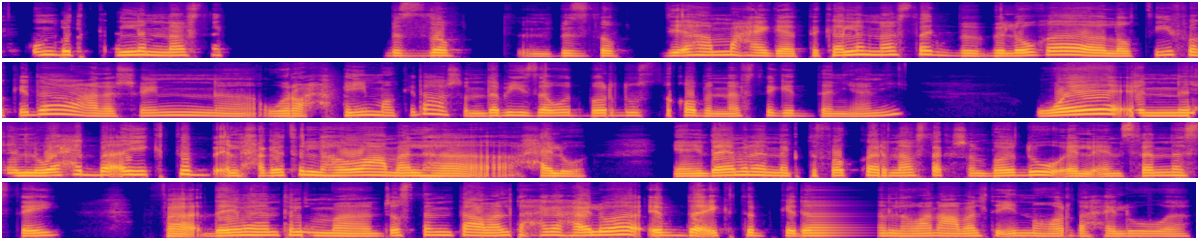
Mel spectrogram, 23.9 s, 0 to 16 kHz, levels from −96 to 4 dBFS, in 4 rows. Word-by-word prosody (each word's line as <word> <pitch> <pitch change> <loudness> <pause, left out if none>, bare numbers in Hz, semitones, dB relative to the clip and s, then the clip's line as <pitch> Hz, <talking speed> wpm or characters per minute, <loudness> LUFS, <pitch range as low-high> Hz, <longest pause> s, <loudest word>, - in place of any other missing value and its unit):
تكون 225 +2 -4
بتكلّم 220 -1 0
نَفْسك 200 0 -3 0.8
بالضبط، 175 +1 -2 0.2
بالضبط، 155 +2 -6
دي 185 +2 +1
أهَم 215 +1 +1
حاجة 180 -6 0
تكلّم 195 +10 +1
نَفْسك 240 +1 0
ب 190 - -11 0.2
بلغة 190 +4 +3
لطيفة 200 +7 -2
كده 200 +7 -1
علشان 190 - -2 0.2
ورحيمة 180 +6 -2
كده 290 - -6
عشان 165 -12 -4
ده 180 - +2
بيزوّد 185 -1 -1
برضه 175 +2 -1
الثقة 185 +1 -3
بالنَفْس 155 -2 -5
جدًا 165 -3 -5
يعني، 155 - -5 0.7
وإن 195 - +4 0.2
الواحد 195 +6 +4
بقى 230 +2 +4
يكتب 235 -1 -1
الحاجات 175 +4 0
اللي 210 -4 +4
هو 185 +2 +4
عملها 175 -6 +1
حلوة، 160 -3 0 0.4
يعني 150 +2 +1
دايمًا 200 +5 +4
إنّك 180 -4 0
تفكّر 180 +2 -1
نَفْسك 180 +1 -1
عشان 165 -1 -5
برضه 185 +1 +2
الإنسان 155 +4 0
نسّاي، 185 +1 -2 0.5
فدايمًا 175 +7 +3
أنت 205 +1 -1
لمّا 170 -6 0
Just 190 - -3
إن 210 - 0
أنت 205 0 -1
عملت 190 +3 +2
حاجة 210 +1 -1
حلوة 215 +5 +4
ابدأ 185 0 +3
اكتب 185 +1 -3
كده 175 +1 -1
اللي 165 -2 -1
هو 160 - 0
أنا 165 - -1
عملت 160 +2 -1
إيه - - -2
النهارده 160 -1 -3
حلو، 155 -1 -4
180 Hz, 155 wpm, -13 LUFS, 165-205 Hz, 0.8 s, وإن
